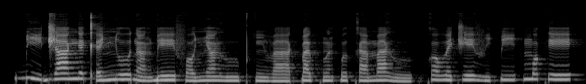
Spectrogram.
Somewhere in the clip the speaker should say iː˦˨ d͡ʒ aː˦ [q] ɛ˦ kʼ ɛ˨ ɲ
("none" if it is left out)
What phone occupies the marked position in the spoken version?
ŋ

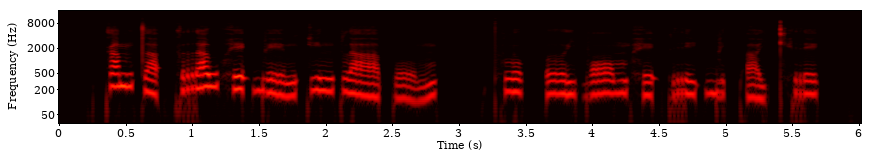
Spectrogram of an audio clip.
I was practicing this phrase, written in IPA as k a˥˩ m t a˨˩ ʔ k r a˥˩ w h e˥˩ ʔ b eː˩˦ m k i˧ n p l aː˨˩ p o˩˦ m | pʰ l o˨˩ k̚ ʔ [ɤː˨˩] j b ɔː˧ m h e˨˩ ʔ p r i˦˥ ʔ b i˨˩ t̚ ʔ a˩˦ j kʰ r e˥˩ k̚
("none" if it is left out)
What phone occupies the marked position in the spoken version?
ɤː˨˩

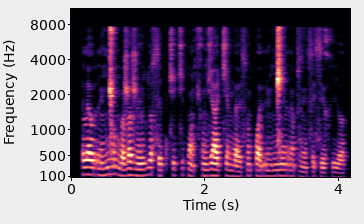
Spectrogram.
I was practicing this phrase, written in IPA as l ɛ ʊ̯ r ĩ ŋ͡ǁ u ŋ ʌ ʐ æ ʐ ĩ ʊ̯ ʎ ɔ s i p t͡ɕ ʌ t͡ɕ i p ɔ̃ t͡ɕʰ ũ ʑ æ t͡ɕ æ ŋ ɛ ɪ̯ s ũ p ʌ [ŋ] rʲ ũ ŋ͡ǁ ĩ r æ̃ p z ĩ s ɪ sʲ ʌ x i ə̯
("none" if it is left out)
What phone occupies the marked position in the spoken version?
none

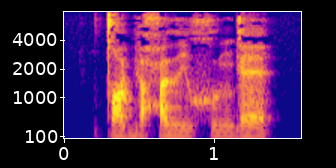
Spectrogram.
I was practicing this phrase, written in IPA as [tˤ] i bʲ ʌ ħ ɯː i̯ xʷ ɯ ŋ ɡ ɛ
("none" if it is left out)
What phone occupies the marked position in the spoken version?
tˤ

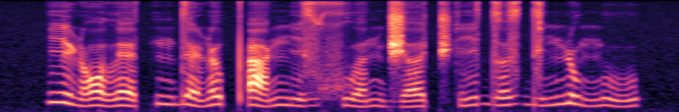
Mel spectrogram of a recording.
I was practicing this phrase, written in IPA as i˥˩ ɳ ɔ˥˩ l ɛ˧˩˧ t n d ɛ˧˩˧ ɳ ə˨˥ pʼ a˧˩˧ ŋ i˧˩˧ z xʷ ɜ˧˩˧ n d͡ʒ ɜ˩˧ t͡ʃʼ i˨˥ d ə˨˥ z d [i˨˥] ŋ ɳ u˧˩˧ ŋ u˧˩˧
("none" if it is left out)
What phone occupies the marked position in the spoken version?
i˨˥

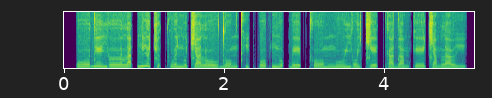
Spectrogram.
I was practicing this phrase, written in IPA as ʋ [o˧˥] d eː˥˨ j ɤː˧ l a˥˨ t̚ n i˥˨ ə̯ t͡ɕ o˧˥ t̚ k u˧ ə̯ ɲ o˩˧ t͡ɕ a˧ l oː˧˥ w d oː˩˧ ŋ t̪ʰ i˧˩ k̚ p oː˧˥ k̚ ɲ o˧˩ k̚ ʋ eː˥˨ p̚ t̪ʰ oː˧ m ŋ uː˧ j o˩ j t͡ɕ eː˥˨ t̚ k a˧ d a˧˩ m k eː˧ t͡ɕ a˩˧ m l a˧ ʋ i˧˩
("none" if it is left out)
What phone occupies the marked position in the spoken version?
o˧˥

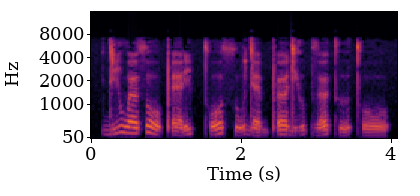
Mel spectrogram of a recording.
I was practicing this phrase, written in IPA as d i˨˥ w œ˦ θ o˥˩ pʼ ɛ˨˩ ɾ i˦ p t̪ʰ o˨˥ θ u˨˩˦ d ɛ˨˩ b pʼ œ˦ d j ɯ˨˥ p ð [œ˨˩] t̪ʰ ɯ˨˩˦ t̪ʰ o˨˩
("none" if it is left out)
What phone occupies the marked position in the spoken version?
œ˨˥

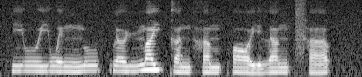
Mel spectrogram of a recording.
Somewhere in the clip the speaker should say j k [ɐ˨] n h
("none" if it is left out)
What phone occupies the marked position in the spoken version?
ɐ˨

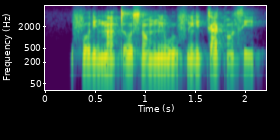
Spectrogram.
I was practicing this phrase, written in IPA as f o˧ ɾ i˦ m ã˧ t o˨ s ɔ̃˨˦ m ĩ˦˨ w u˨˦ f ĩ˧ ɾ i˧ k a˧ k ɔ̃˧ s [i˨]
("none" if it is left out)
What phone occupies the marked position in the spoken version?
i˨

